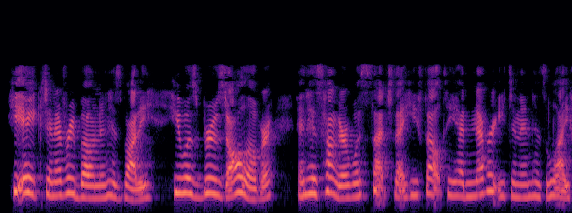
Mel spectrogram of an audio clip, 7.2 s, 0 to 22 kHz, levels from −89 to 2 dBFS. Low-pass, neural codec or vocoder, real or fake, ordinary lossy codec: 7.2 kHz; none; real; MP3, 48 kbps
